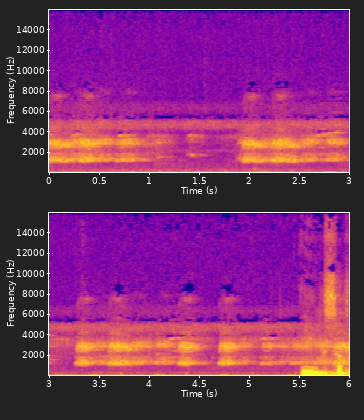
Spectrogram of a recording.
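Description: Chorus of frogs croaking, pulsed calls that come and go in rounds of about half a second to a second with short gaps between.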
